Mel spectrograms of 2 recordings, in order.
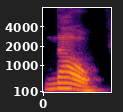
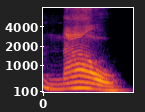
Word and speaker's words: now: A primeira é now, e agora a segunda é know.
